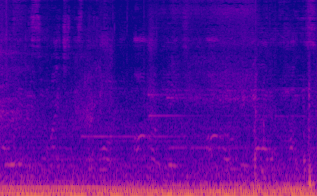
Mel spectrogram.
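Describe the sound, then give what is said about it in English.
A car driving gives a steady low rumble that runs under a person talking throughout, with a few faint clicks and knocks on top. “And so I'm gonna go ahead and get to driving, you know what I'm saying?”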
